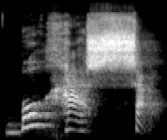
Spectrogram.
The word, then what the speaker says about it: borracha: Olha o som, borracha. Tem o mesmo som, né? O CH faz o mesmo som igual lá na palavra cachorro.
